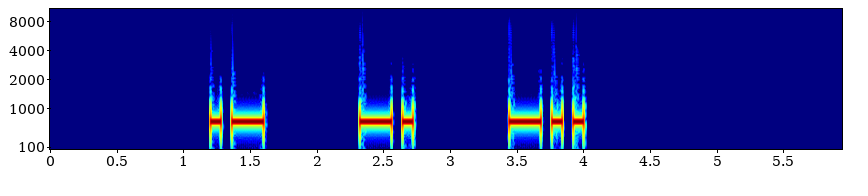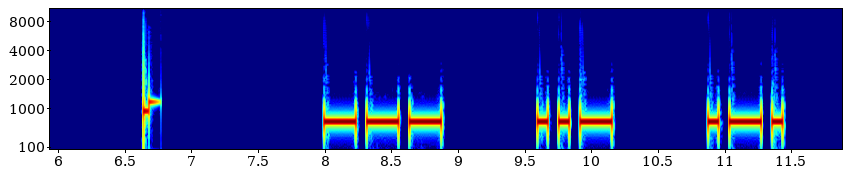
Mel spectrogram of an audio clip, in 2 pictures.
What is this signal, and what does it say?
Morse code, heard as a keyed tone, about 15 wpm, spaced as for 9 wpm, 700 Hz. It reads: AND OUR
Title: 3x Character Spacing - Top 200 Words - 15wpm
